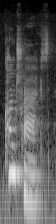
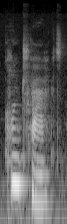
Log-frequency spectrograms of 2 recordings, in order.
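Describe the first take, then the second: The two takes are said the same way.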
